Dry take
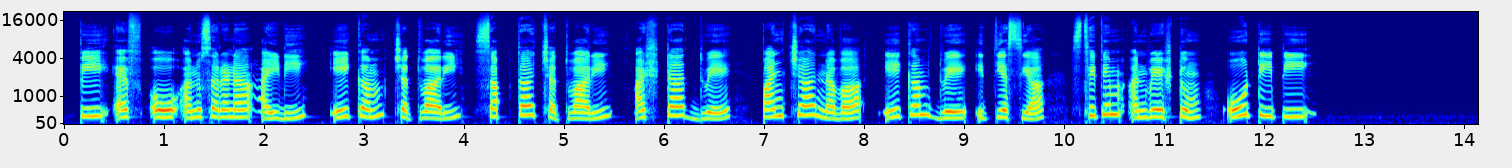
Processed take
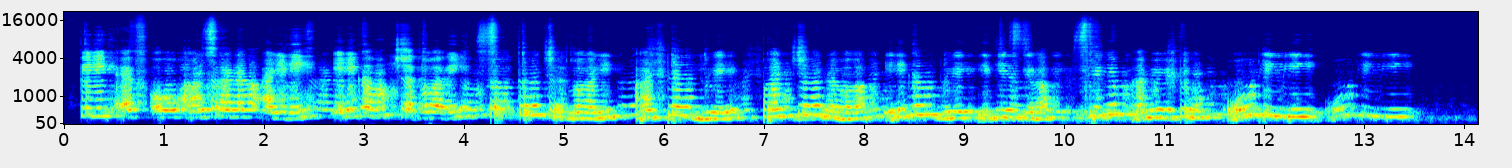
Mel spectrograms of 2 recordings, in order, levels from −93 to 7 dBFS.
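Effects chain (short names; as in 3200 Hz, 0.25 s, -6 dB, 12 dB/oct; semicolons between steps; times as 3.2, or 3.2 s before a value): in parallel at -10 dB: soft clip -23 dBFS, distortion -8 dB; on the sum: notches 50/100/150/200/250/300/350 Hz; limiter -17 dBFS, peak gain reduction 10 dB; tilt -4 dB/oct; echo 0.976 s -22.5 dB; high-pass sweep 880 Hz -> 180 Hz, 3.5–5.41; compressor 6:1, threshold -29 dBFS, peak gain reduction 15.5 dB; reverb RT60 0.35 s, pre-delay 36 ms, DRR -9.5 dB; harmonic tremolo 7.1 Hz, depth 70%, crossover 440 Hz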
